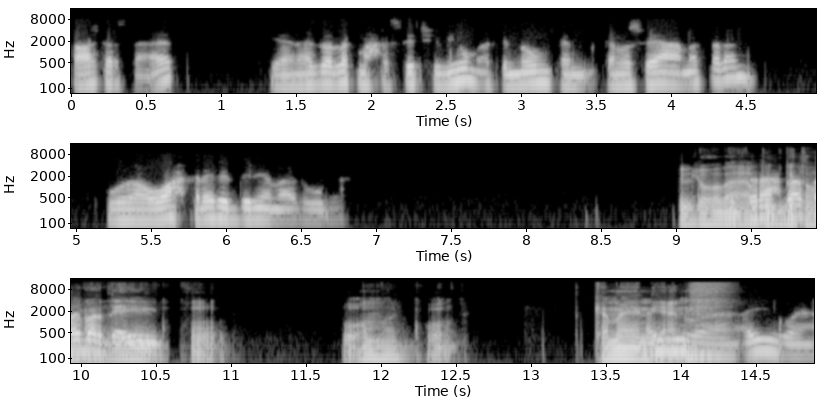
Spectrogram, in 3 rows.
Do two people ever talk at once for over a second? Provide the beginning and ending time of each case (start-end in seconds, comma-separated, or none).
9.3-10.6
